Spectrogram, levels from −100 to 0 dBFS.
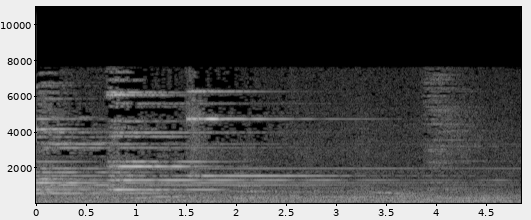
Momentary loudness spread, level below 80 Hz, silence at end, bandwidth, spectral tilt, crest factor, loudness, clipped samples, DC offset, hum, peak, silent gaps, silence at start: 17 LU; -58 dBFS; 0 s; 8 kHz; -2 dB/octave; 16 dB; -32 LUFS; under 0.1%; under 0.1%; none; -18 dBFS; none; 0 s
